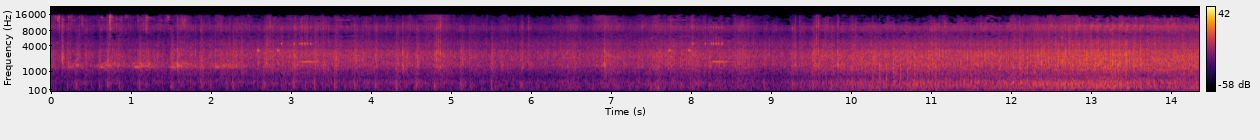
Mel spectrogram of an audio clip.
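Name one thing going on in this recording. Footsteps crunch over dry leaves and grass.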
